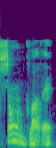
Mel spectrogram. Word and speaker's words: son clave: though it looks like san clave is actually pronounced son clave and the second rumba clave these can then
